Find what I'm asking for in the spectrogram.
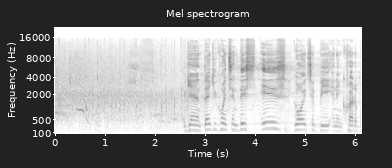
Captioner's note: cheering and applause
